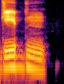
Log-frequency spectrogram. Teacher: das schwache E wird fast verschluckt sogar. Einige Leute betonen das überhaupt nicht. Das ist fast eher wie ein nasales N. Geben. Fast wie ein M sogar.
